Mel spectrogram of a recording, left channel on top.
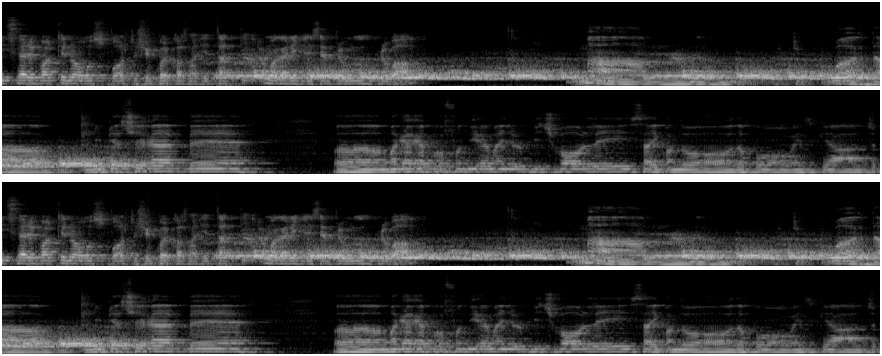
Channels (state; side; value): identical; both; correlation 1.00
